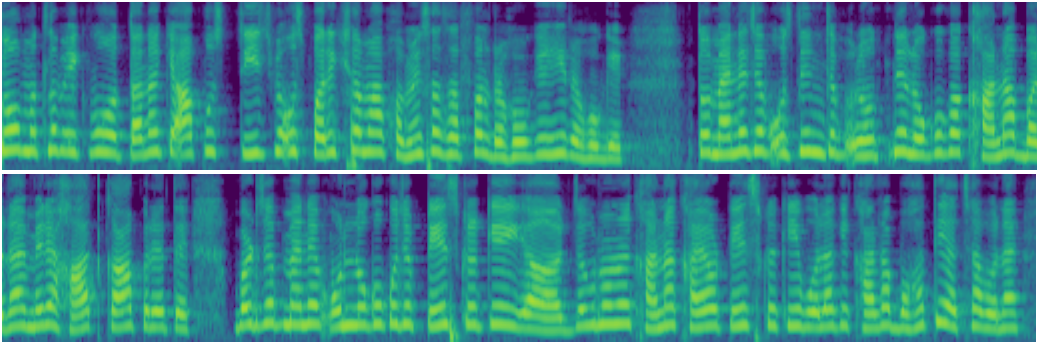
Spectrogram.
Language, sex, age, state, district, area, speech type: Hindi, female, 30-45, Rajasthan, Jodhpur, urban, spontaneous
